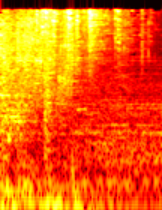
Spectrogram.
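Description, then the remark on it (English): A mirror shatters with a loud crash as a billiard ball is thrown into it, bright glassy fragments tinkling and scattering over a second and a half before thinning out. “She says, thank God, picks it up, throws it at the mirror, and smashes it.”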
